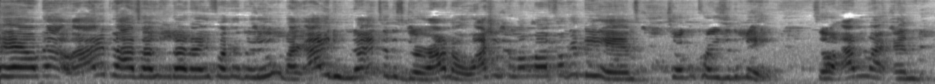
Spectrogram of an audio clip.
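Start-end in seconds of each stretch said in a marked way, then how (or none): 0.0-5.8 imitating her own angry reply; heated retort. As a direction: fire it back, outraged.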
